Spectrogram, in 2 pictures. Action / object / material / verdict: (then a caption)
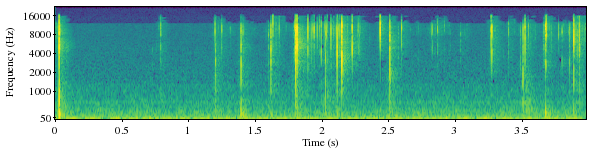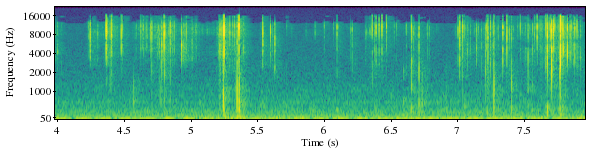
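scrape / soap bar in plastic film / plastic film / none. Fingertips crinkle and scratch the loose plastic film wrapped around a solid yellow soap bar held in the hands. The result is a quiet, steady stream of sharp, bright crackles and tearing-like rustles, with almost no low end beyond a faint steady hum.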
